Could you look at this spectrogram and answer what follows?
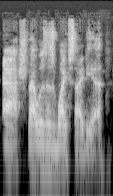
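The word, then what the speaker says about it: Æ: That's pronounced Ash. – Is it really? Is that is that his name? It's Ash.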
